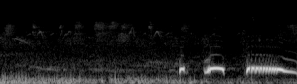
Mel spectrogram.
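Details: Liu Tan crowing by a spotted dove of an auspicious line. A noisy, rustling stretch comes first, then one clear phrase: a clipped note, a rounded coo and a long hollow note easing downward.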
